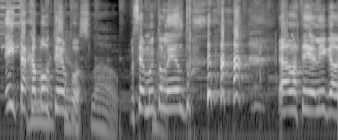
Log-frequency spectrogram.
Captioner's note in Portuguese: risos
